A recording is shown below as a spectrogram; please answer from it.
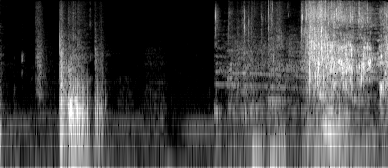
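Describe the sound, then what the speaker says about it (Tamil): A tap runs water into a drum, with a few brief splashes and knocks first, then a gap, then a rising gush of flowing water that grows louder at close range. "ஸோ ட்ரம்மெல்லாம் க்ளீன் பண்ணிவிட்டு தண்ணி பிடிக்கணும்."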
